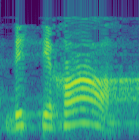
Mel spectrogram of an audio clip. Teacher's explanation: باتخاذكم كل الكلمة دي هي ما فيهاش إلا الخاء مفخمة، تفخمها لي، ما تقولش باتخاذكم، لا باتخاذ، رقق الت فخم الخاء، باتخاذ، وطلع لسانك زي ما انت عارف في الذال، باتخاذكم، واكسر للذال دي، باتخاذكم العجل.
